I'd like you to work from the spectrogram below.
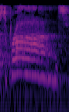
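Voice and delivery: high, excited friends' surprise call; mock surprise shout. Friends greeting the kid, excited surprise. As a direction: sing out a bright surprise.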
